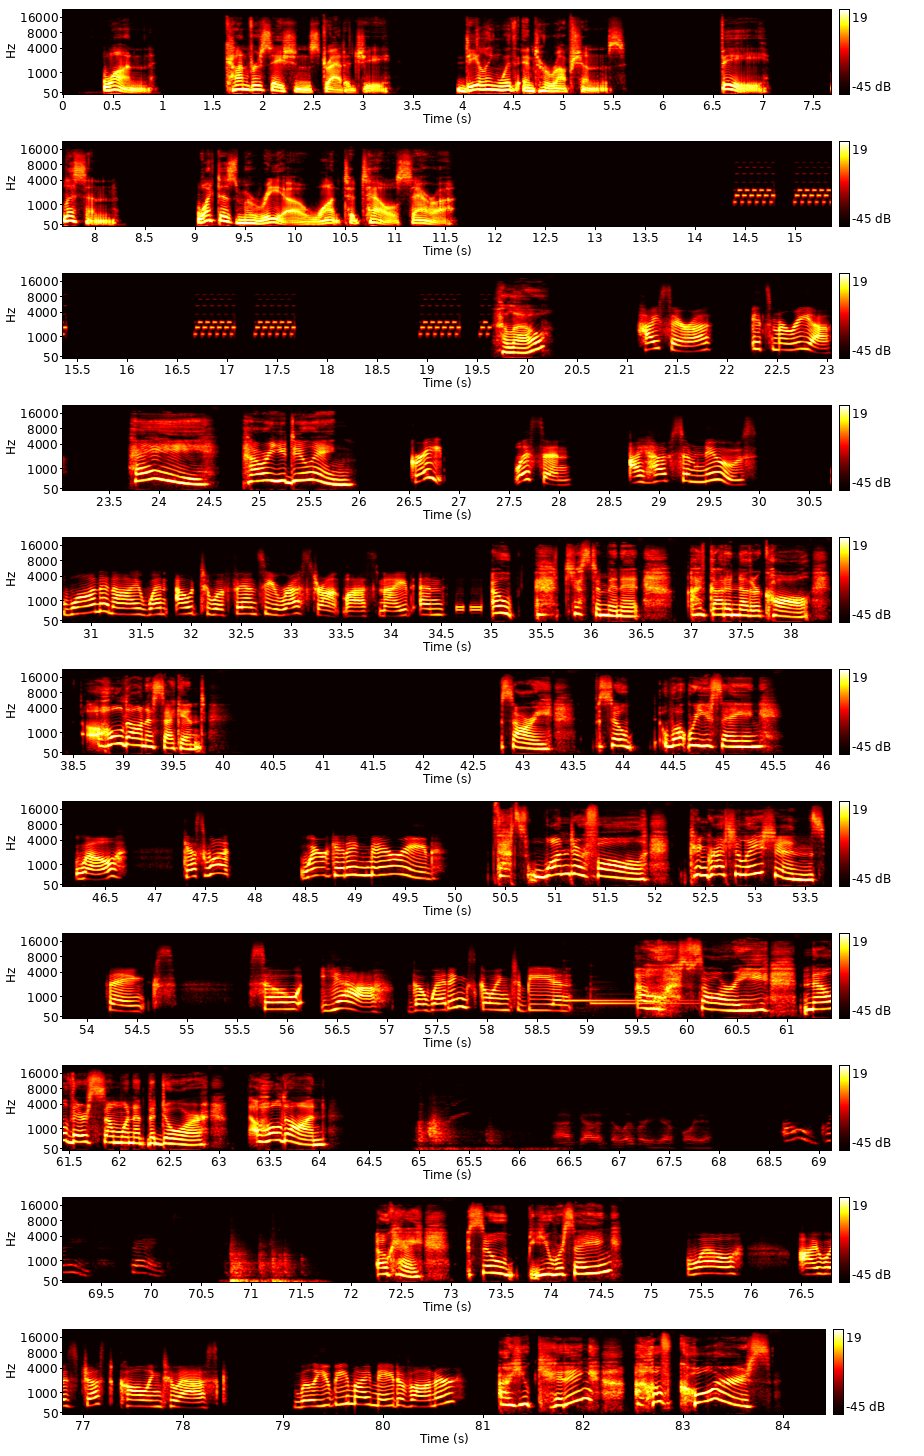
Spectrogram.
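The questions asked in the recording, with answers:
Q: What does Maria want to tell Sarah?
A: She and Juan are getting married, and she wants Sarah to be her maid of honor.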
